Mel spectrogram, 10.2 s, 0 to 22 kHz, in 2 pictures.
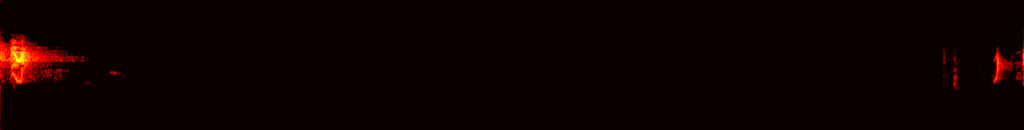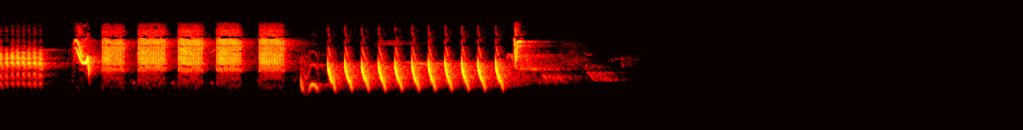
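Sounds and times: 
common nightingale singing buzzy pulses and a fast rattle: 0.0 - 0.3, 4.8 - 8.2.

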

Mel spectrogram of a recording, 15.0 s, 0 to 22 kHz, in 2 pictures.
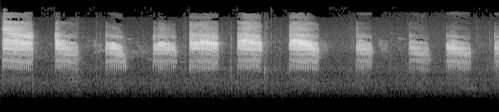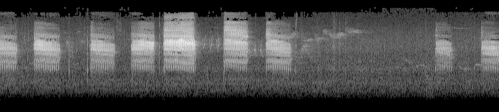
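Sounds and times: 
bird calling with short rasping high-pitched notes: 0.0 - 12.8, 13.6 - 14.9.

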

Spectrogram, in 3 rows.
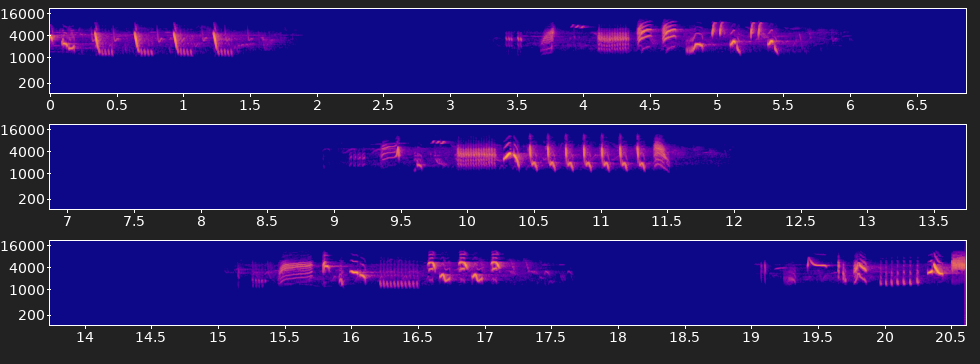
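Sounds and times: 
common nightingale singing: 0.0 - 1.8, 3.4 - 5.7, 9.1 - 11.7, 15.2 - 17.6, 19.1 - 20.5.

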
